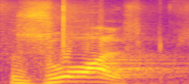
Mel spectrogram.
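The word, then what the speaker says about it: zwölf: ज़्वॉल्फ, जो, आपने जो ऑल्फ, ये भले ही ये स्पेलिंग, लेकिन यहां से आपको ज्यादा जल्दी याद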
